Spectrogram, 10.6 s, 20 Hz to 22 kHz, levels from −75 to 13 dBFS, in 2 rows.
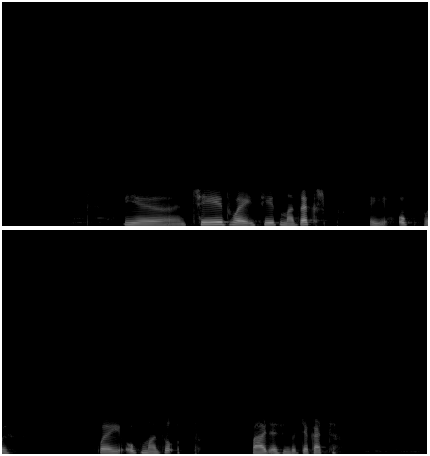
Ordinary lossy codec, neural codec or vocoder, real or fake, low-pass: none; none; real; 3.6 kHz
